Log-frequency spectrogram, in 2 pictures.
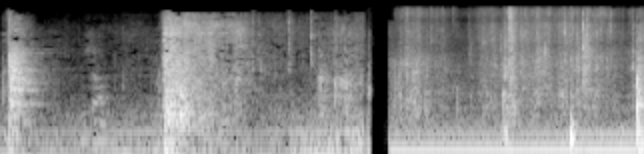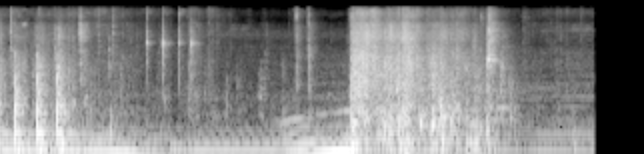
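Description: A hammer strikes a sheet of glass, which shatters twice, about a second and a half apart. After a cut, a steady low engine rumble runs under scattered knocks and clatter, with a loud crash near the end.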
